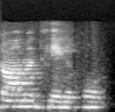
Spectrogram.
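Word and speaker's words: कामधेनुः: Strilingam, like Bhumihi and Kamadhenuhu. The Visarga at the end of Kamadhenu is silent? No, you have to pronounce it. Whatever comes, you have to pronounce it exactly as it is written.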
